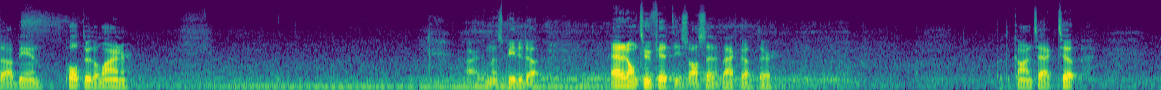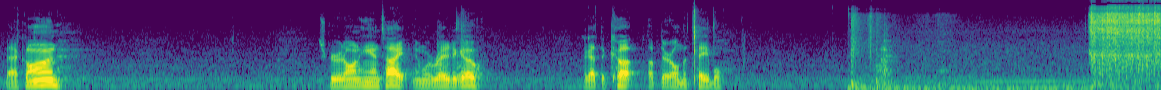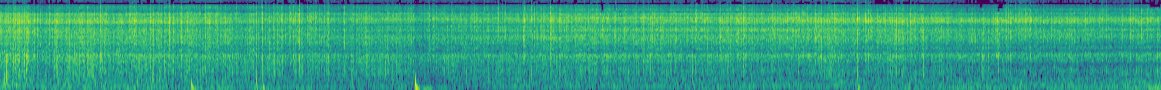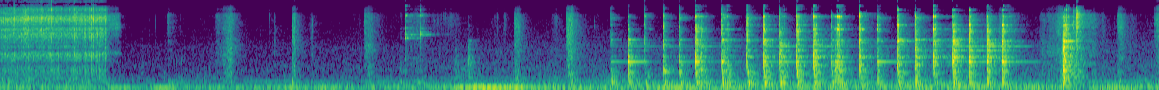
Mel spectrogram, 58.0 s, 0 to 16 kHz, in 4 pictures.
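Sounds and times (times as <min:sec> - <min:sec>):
welding arc buzzing: 0:00.0 - 0:00.5, 0:05.4 - 0:10.6, 0:27.8 - 0:45.2, 0:51.2 - 0:57.3
chipping hammer striking metal: 0:51.2 - 0:57.0.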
